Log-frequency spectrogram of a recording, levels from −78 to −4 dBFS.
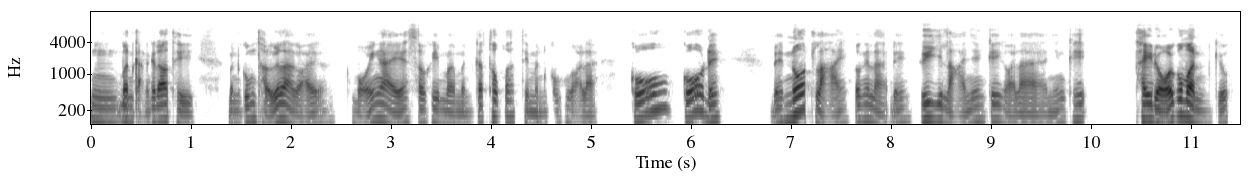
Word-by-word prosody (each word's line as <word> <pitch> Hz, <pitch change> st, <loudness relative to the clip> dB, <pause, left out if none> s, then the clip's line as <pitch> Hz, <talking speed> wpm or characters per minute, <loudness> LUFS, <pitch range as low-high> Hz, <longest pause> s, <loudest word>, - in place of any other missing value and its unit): ừm, 115 Hz, -2 st, -7 dB
bên 125 Hz, -1 st, +3 dB
cạnh -, -, -2 dB
cái 120 Hz, -, 0 dB
đó 130 Hz, +1 st, +7 dB
thì, 95 Hz, -3 st, -6 dB, 0.3 s
mình 105 Hz, -1 st, -9 dB
cũng 125 Hz, +5 st, -5 dB
thử -, -, -2 dB
là 140 Hz, -2 st, +3 dB
gọi 85 Hz, +3 st, -4 dB, 0.3 s
mỗi -, -, -3 dB
ngày 135 Hz, -9 st, +1 dB
á, -, -, -3 dB
sau 115 Hz, -1 st, -4 dB
khi 115 Hz, +1 st, -6 dB
mà 100 Hz, -2 st, -5 dB
mình 95 Hz, -1 st, -11 dB
kết 125 Hz, -, -1 dB
thúc 155 Hz, -1 st, -1 dB
á, 155 Hz, -, -4 dB
thì -, -, -8 dB
mình 95 Hz, -2 st, -10 dB
cũng, 105 Hz, -, -13 dB
gọi 80 Hz, -, -8 dB
là, 85 Hz, 0 st, -4 dB, 0.3 s
cố 205 Hz, +11 st, +1 dB
cố 180 Hz, +7 st, +4 dB
để 135 Hz, -6 st, +1 dB, 0.5 s
để 115 Hz, -, -3 dB
note 180 Hz, -, +5 dB
lạ, 85 Hz, 0 st, 0 dB
có 125 Hz, -, -1 dB
nghĩa 130 Hz, -, -6 dB
là 110 Hz, -, -4 dB
để 115 Hz, +2 st, -9 dB
ghi 140 Hz, +1 st, +2 dB
lại 85 Hz, -7 st, -5 dB
những 120 Hz, +4 st, -9 dB
cái, 135 Hz, +1 st, -4 dB
gọi 80 Hz, -9 st, -7 dB
là, 90 Hz, -1 st, -4 dB
những 100 Hz, +5 st, -11 dB
cái 130 Hz, +3 st, -6 dB, 0.5 s
thay 135 Hz, 0 st, +6 dB
đổi -, -, +8 dB
của 165 Hz, -, +4 dB
mình, 110 Hz, -9 st, +7 dB
kiểu, -, -, -4 dB
115 Hz, 255 wpm, -27 LUFS, 95-135 Hz, 0.5 s, đổi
